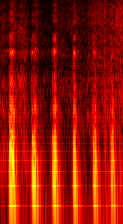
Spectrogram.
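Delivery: a short high embarrassed giggle at himself. Real, not acted. Streamer giggling at his own mod slip, high laugh.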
